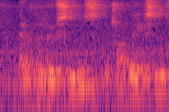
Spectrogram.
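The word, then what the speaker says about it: Leveson: They were the Lucens, the Leasons, pronounced Lucens back then.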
